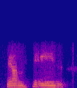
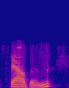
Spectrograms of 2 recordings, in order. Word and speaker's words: Samhain: I have Keith Ferrario is a horror novelist, and he had four books out under his he pronounces it Samhain. I imagine they do, too, and that's very distressing to me because it's a Gaelic word, and it should be pronounced Savin. The M-H makes a sound. And I know this because my daughter's name is Kiva, C-A-O-I-M-H-E.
